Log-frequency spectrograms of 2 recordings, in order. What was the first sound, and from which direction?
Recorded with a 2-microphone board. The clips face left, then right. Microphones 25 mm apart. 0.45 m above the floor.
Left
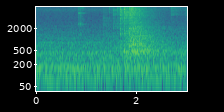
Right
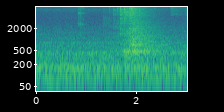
A crack, 20° left (ahead or behind).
